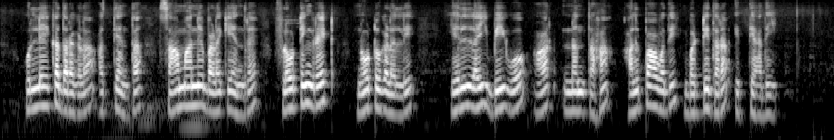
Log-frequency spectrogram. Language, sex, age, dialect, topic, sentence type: Kannada, male, 25-30, Mysore Kannada, banking, statement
